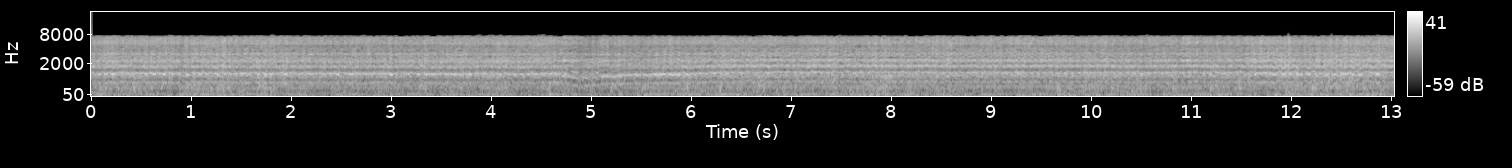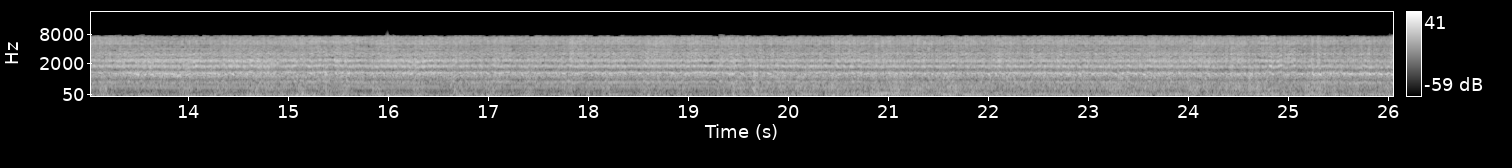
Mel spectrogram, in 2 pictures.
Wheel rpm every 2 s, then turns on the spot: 150, 140, 130, 150, 150, 150, 150, 150, 150, 150, 150, 150, 150.
none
